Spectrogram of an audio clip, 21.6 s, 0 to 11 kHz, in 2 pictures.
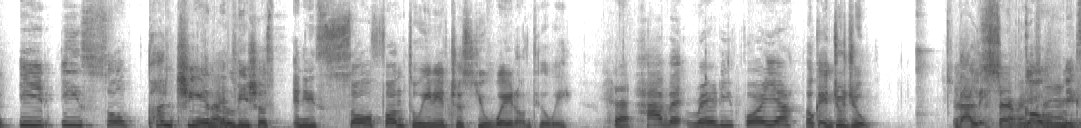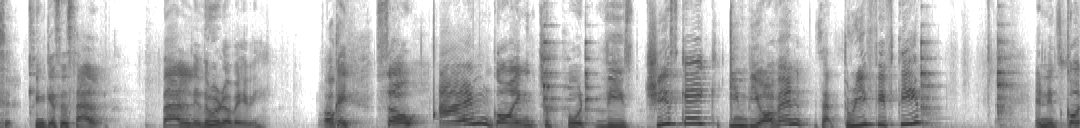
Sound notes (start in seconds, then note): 9.5 speaks spanish; 11.7 speaking spanish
